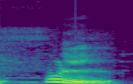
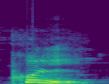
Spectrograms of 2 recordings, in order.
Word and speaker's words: full: Similarly, F-U-L-L, full, pronounced as pull. Correct pronunciation, full.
